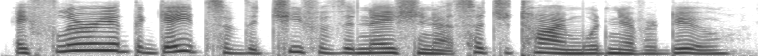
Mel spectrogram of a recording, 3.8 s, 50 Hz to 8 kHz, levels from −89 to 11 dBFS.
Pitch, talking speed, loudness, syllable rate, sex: 230 Hz, 285 wpm, -17 LUFS, 6.2 syllables/s, female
